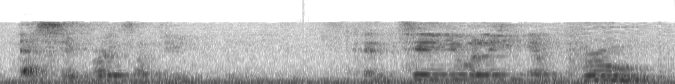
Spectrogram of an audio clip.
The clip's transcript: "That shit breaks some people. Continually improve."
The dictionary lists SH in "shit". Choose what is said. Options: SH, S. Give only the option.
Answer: S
